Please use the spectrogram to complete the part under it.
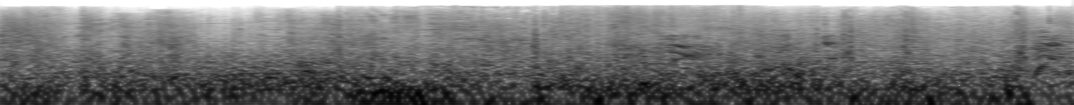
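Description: Metal blows clang and thud in rapid succession.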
